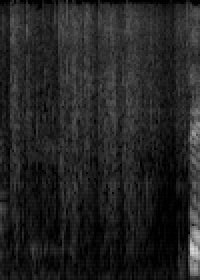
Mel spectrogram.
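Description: Faint crinkling of a thin clear plastic packaging bag being handled, in small scattered rustles.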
